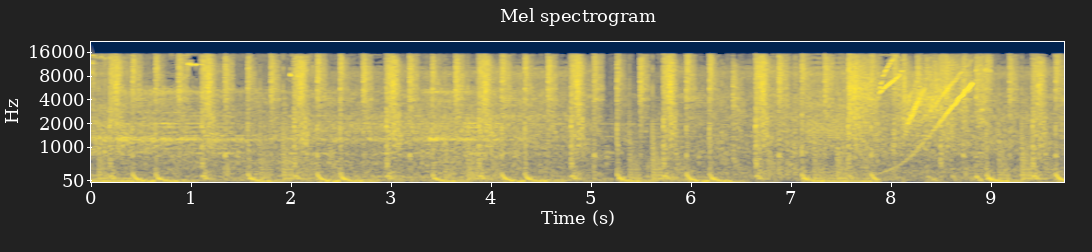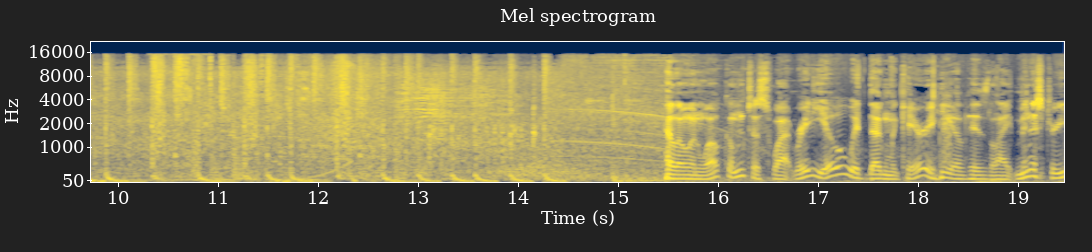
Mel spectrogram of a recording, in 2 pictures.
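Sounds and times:
rocket engine roaring at liftoff: 0.0s - 16.6s
speech: 15.5s - 19.4s.

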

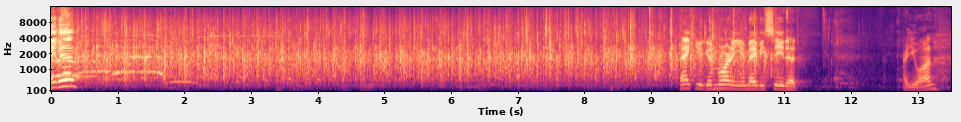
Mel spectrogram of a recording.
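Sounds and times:
speech: 0.0s - 0.5s, 9.4s - 11.3s, 12.8s - 13.5s
faint voices and cheers: 0.0s - 4.8s
large church crowd applauding: 0.0s - 11.2s.

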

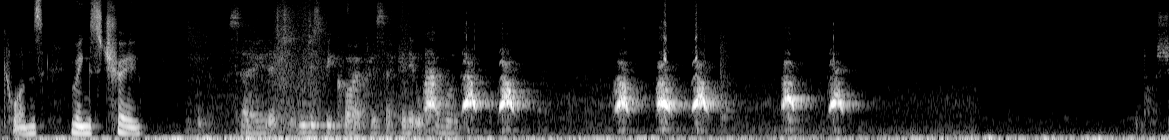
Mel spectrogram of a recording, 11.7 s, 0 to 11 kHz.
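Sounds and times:
low steady hum: 0.0s - 11.6s
speech: 0.1s - 4.8s
recorded dog barking: 4.2s - 5.5s, 6.1s - 8.8s.

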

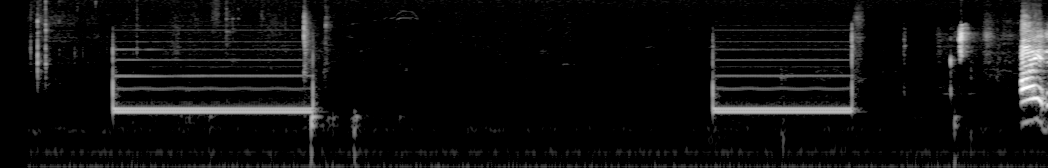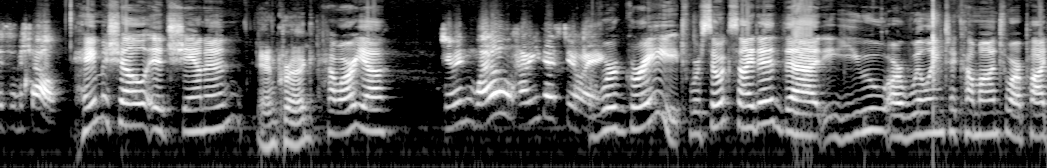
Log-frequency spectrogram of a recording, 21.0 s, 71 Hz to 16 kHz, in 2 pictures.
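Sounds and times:
faint hum: 0.3s - 20.9s
phone line electronic ringback tones: 1.1s - 3.2s, 7.1s - 8.7s
speech: 10.4s - 20.9s.

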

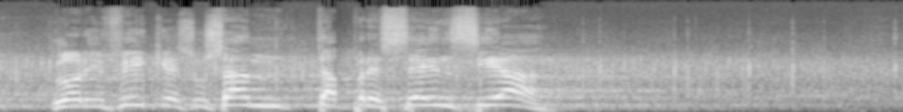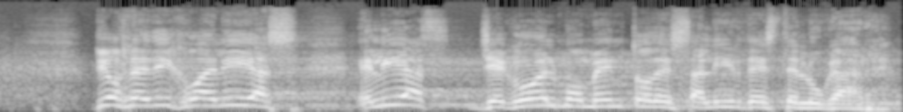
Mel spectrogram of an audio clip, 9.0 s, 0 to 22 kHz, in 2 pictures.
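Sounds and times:
church audience applauding: 0.0s - 6.5s
speech: 0.3s - 3.0s, 5.0s - 9.0s.

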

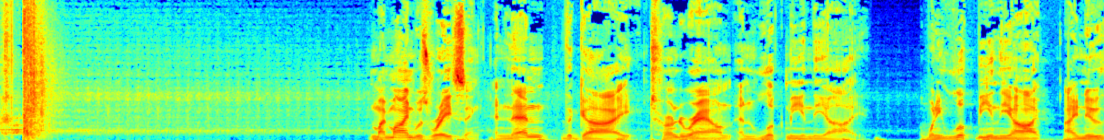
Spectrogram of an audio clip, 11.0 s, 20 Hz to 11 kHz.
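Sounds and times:
AK-47 machine gun gunshot: 0.0s - 0.8s
fainter burst of AK-47 machine gun fire: 0.0s - 1.2s
speech: 3.7s - 8.7s, 9.3s - 11.0s.

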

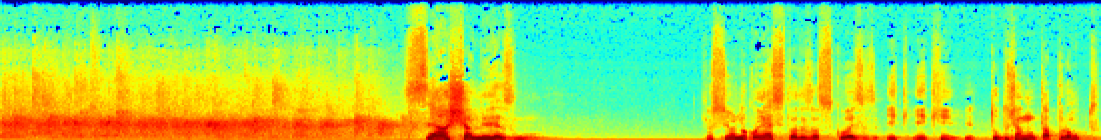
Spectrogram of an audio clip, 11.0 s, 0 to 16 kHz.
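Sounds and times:
crowd clapping: 0.0s - 4.3s
speech: 4.2s - 5.4s, 7.0s - 11.0s.

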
